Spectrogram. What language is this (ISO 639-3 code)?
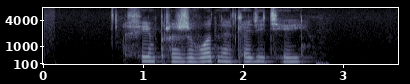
rus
